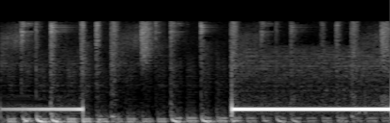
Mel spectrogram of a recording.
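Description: telephone dial tone

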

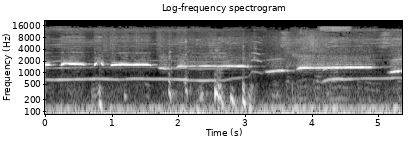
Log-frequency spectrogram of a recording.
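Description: person whistling

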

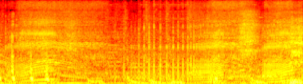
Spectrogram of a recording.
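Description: chainsaw running

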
